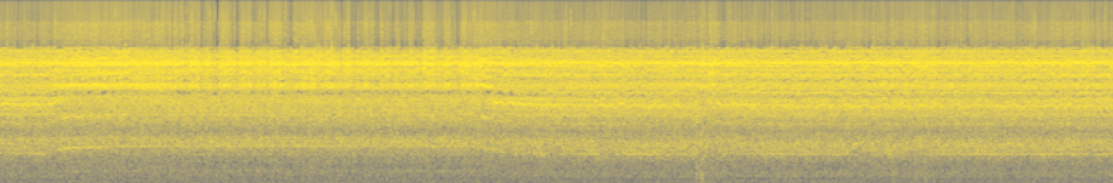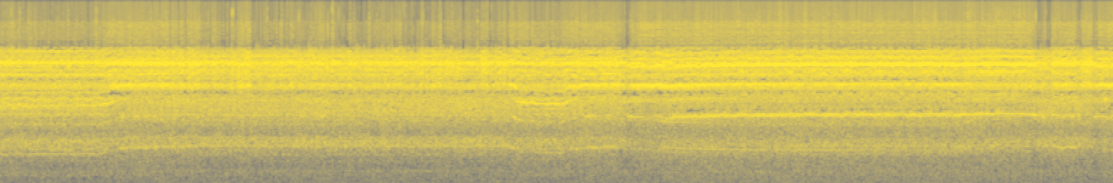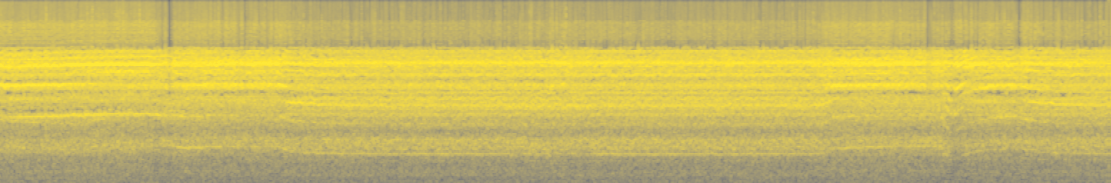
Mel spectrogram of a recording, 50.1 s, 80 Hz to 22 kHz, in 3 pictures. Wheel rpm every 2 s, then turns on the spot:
220, 230, 230, 230, 200, 200, 200, 200, 200, 230, 230, 230, 220, 210, 210, 220, 230, 220, 230, 210, 210, 210, 210, 220, 210.
none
